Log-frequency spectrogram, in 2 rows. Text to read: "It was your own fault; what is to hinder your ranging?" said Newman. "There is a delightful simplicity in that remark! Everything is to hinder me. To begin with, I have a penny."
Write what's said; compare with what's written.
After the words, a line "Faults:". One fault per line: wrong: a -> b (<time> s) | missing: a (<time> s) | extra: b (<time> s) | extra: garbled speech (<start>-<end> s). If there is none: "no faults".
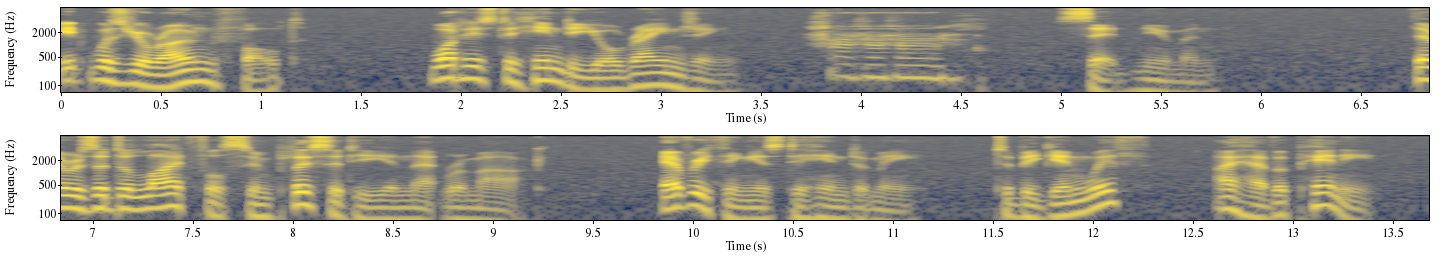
"It was your own fault; what is to hinder your ranging?" said Newman. "There is a delightful simplicity in that remark! Everything is to hinder me. To begin with, I have a penny."
Faults:
no faults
